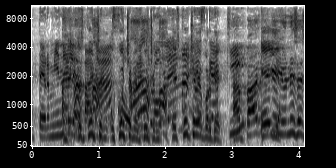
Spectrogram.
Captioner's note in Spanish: Risa sarcástica de la Doctora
